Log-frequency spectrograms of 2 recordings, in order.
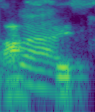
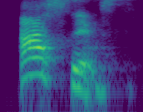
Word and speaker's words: access: That word has double C. I understand that there are many words that have double C in them, and maybe they do not have a K sound. But this word has a K. You have to pronounce the K.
